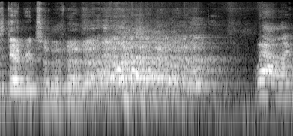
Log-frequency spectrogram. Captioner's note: laughter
